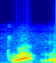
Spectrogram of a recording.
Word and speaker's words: Garoppolo: Jimmy Garoppolo? – Garoppolo. – That sound about right? – Yeah, Garoppolo.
